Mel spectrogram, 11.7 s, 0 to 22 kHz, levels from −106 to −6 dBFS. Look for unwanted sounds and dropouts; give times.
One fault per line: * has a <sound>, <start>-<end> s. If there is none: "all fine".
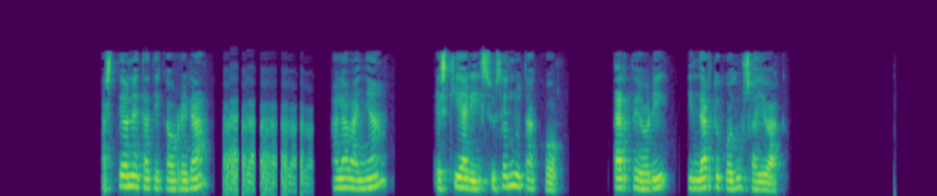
* has a laugh, 2.8-3.9 s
